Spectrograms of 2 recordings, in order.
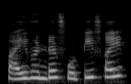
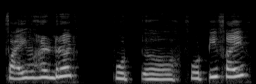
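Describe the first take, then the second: First: Said in the usual way. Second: "five hundred forty five" said a bit slowly, with a rise on "five"; slow read-out. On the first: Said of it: "repeats while writing". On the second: Shown as a demonstration. Teacher reading the number to students, a touch slowly. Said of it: "reads the number, then writes it".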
